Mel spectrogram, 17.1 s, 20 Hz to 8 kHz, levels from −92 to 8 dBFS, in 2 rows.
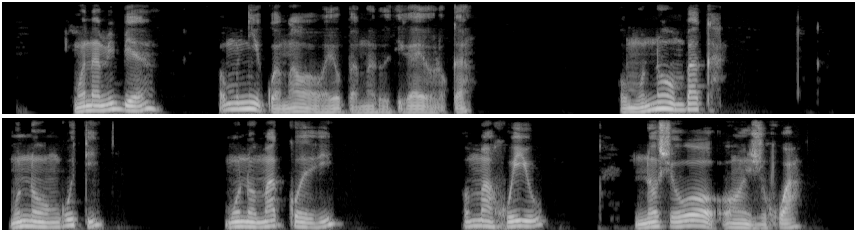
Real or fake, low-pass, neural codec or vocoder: real; 7.2 kHz; none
